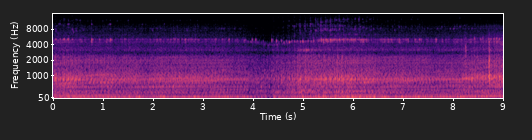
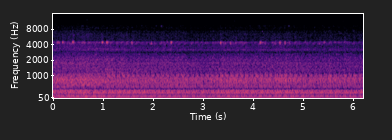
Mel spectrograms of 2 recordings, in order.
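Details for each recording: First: Cold start of a Detroit Diesel 6V92 in an MC9 bus in late October, engine about 39–40°F: an uneven, stumbling idle with irregular knocks, as if not all cylinders are firing. It smooths out with more throttle. The owner suspects leaking/clogged injectors or stuck rings. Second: Detroit Diesel 6V92 in MC9 bus, cold start in late October (engine around 39–40°F): after more throttle all cylinders light, now a steady, smooth idle with no misses; owner suspects leaking/clogged injectors or stuck rings.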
